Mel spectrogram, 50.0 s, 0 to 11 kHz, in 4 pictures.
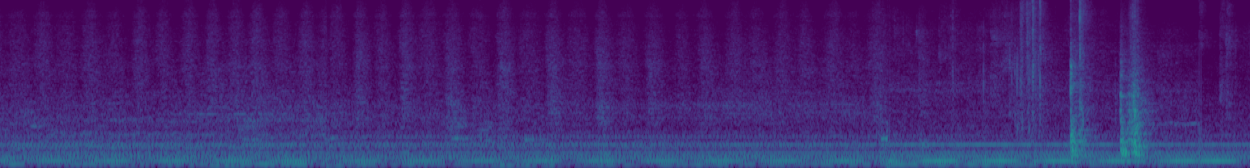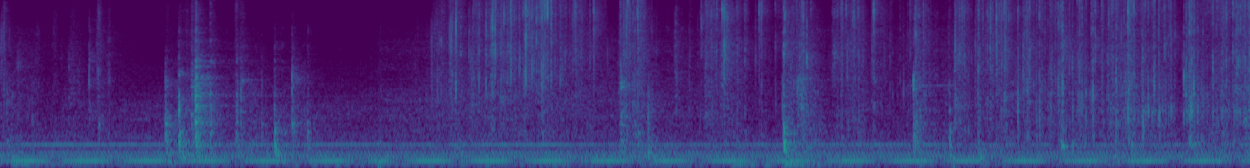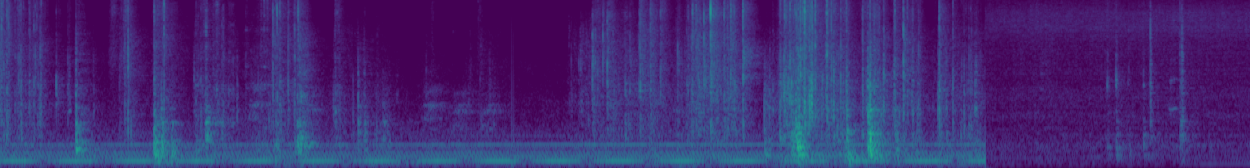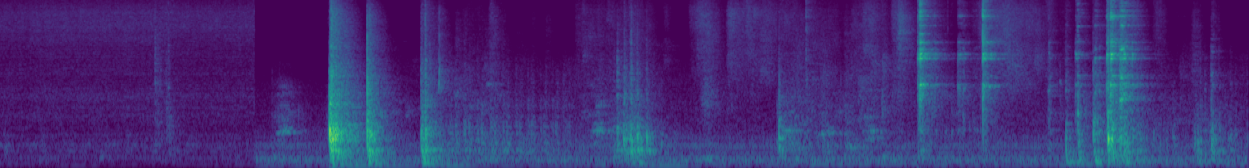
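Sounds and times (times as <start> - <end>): packaging crinkling and rustling: 9.8 - 10.7, 16.8 - 28.2, 30.7 - 34.9.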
